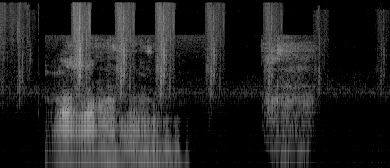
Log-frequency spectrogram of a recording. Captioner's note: bear grunting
